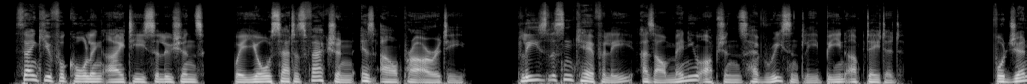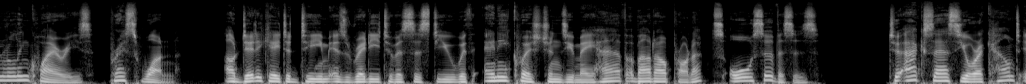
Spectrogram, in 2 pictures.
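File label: Afrikaans male South African English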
